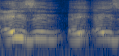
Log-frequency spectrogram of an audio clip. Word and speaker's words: Aizen: Because Aizen, that's how you pronounce it, is in Bleach too.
